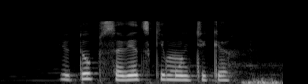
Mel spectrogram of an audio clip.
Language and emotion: Russian, neutral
